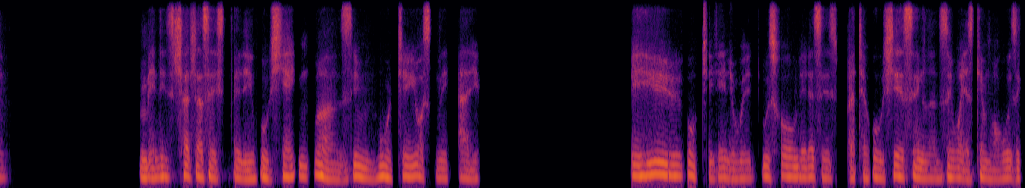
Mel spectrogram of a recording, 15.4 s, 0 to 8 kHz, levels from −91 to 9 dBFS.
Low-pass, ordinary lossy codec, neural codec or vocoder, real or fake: 7.2 kHz; Opus, 16 kbps; codec, 16 kHz, about 1 kbps, DyCAST, with the encoder's durations; fake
